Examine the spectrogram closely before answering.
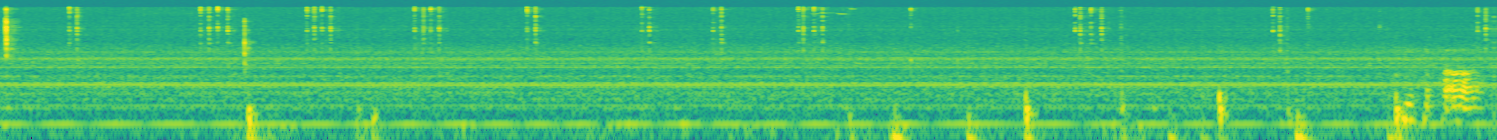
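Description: Scattered clicks of a computer mouse, a few a second at times with pauses between, over a steady low electrical hum.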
